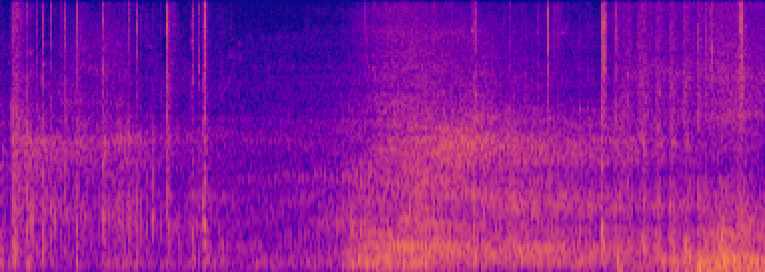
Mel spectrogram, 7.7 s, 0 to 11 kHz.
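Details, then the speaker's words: 2005 Fiat 1.3 Multijet diesel with an intermittent no-start from the immobilizer, after the ECU was unlocked and the immobilizer disabled: key clicks, then the diesel catches and settles into a steady, even idle; starts normally. "Ωραία. Πάμε να το βάλουμε μπρος."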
